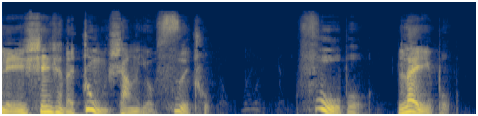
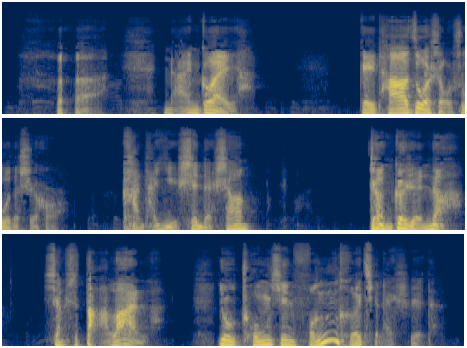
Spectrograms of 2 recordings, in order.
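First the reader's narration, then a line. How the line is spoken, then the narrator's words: Laughing. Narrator (Chinese): 医生听完他的话，笑着说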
